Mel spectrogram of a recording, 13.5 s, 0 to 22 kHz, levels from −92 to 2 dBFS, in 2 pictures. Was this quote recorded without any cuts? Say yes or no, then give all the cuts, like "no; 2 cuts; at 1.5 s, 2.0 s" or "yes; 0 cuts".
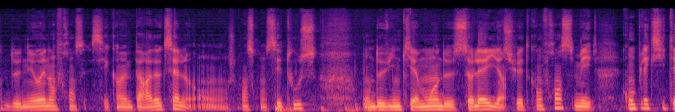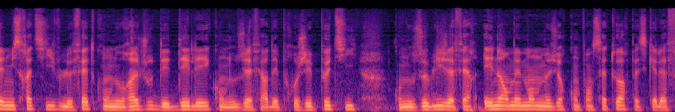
no; 4 cuts; at 4.0 s, 5.0 s, 6.2 s, 9.2 s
